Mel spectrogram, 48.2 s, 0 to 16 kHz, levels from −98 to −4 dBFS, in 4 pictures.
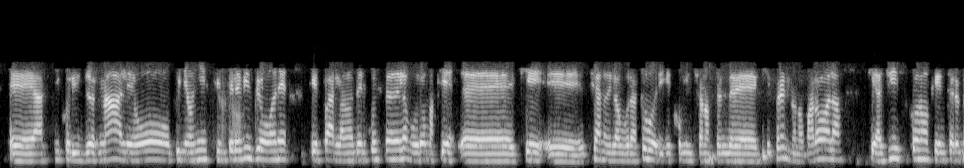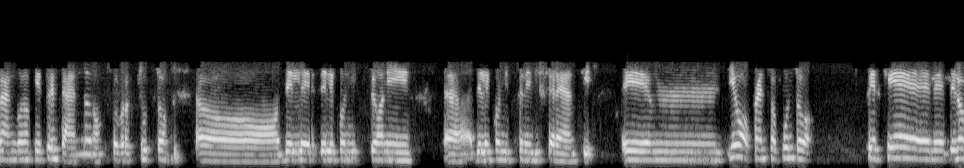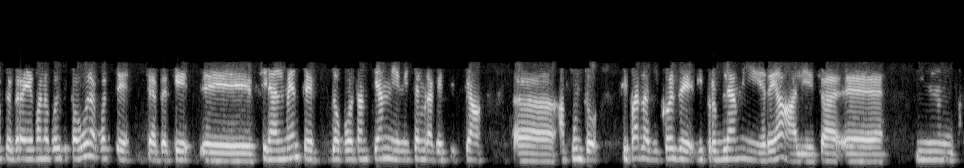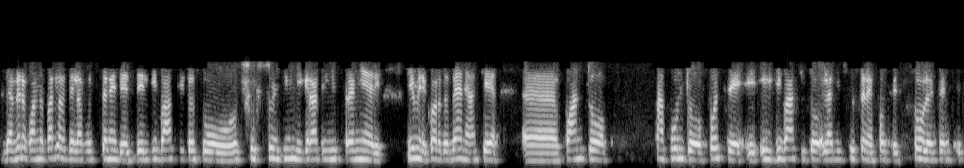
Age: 20-39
